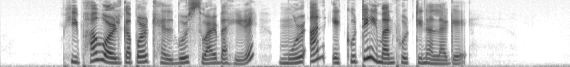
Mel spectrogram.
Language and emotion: Assamese, happy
